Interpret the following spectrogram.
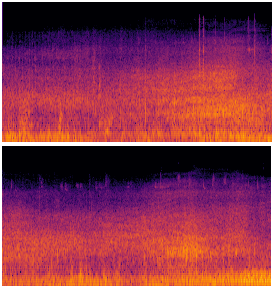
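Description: Wind rushing over the microphone of a moving bicycle, with road traffic noise that swells twice, around four seconds in and again near the end, as vehicles pass.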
